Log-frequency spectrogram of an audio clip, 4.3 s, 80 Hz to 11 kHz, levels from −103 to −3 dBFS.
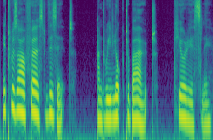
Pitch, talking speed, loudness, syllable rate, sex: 175 Hz, 140 wpm, -17 LUFS, 4.3 syllables/s, female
